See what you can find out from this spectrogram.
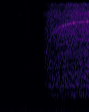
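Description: A low motor hum gives way to a power drill starting up and grinding steadily, drilling holes into a wall to search for a golden Easter egg, a continuous whine with no talking.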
